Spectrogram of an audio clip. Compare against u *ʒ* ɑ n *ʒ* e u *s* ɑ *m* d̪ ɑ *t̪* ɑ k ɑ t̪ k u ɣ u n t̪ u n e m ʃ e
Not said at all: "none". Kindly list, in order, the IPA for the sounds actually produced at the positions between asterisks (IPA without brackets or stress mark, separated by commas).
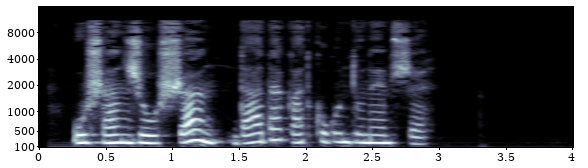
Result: ʃ, ʒ, ʃ, n, d̪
